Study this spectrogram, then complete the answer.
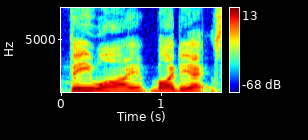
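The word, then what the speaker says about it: dy/dx: what we're doing now dy by DX that's the way that we pronounce this expression here now this this doesn't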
